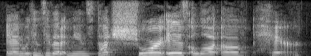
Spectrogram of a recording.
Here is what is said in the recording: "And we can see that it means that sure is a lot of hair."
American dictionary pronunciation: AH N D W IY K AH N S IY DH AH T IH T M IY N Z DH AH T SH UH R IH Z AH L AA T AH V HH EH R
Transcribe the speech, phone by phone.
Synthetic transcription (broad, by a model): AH N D W IY K AH N S IY DH AH T IH T M IY N Z DH AH T SH UH R IH Z AH L AA T AH V HH EH R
